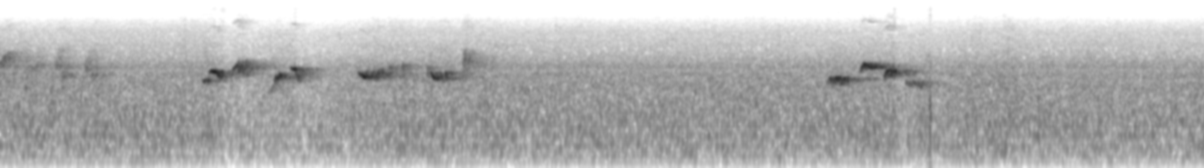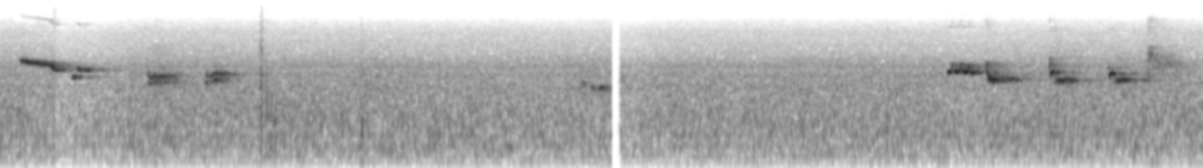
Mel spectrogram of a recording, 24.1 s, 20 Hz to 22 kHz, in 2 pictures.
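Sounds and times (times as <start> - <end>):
background hiss: 0.0 - 24.0
bird whistling song: 8.3 - 9.3, 12.2 - 14.4, 21.5 - 23.8.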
